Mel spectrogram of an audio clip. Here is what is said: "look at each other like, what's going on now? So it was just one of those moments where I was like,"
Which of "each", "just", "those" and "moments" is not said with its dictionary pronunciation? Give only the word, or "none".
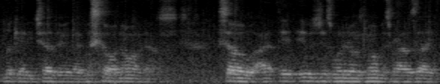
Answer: none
